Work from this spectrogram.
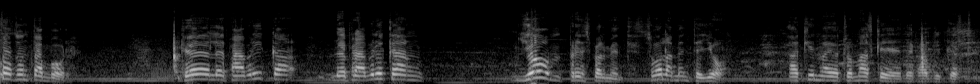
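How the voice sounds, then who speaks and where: A man with a high pitch and lively intonation speaks fairly slowly, leaving long, frequent pauses. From Ecuador, Chota-Mira valley highlands (Carchi). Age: 70s. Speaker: drum maker. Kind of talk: interview.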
